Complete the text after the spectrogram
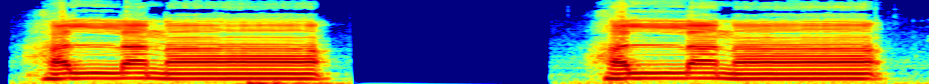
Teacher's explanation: The first lam is sakin, and the second lam therefore is mushaddad. Now the first lam will not be pronounced at all, and we will only skip over to the next lam. So this will be pronounced as hallana, hallana.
